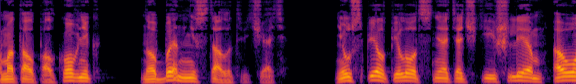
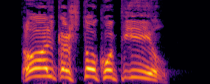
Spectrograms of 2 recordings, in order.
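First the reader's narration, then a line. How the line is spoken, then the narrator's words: Yelling. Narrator (Russian): заорал он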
